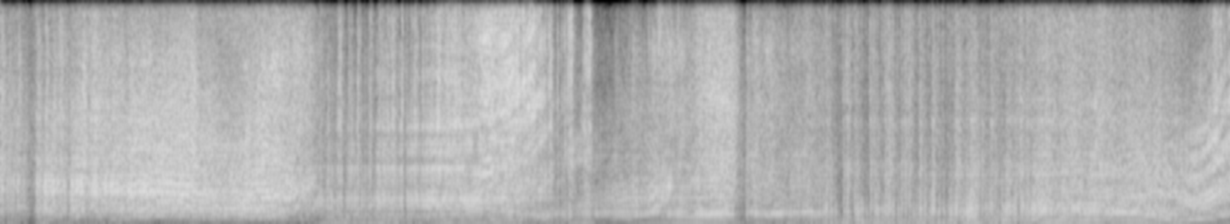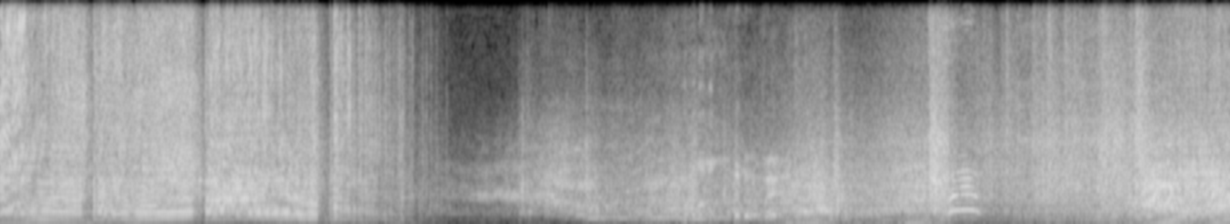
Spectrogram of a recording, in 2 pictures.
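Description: Subaru Impreza WRX STI rally car's turbocharged boxer four-cylinder engine pulling hard through the gears, its revs climbing and dropping with each shift and lift, with a few sharp cracks between shifts. It falls to a short lull about two-thirds of the way in, then revs hard again.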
